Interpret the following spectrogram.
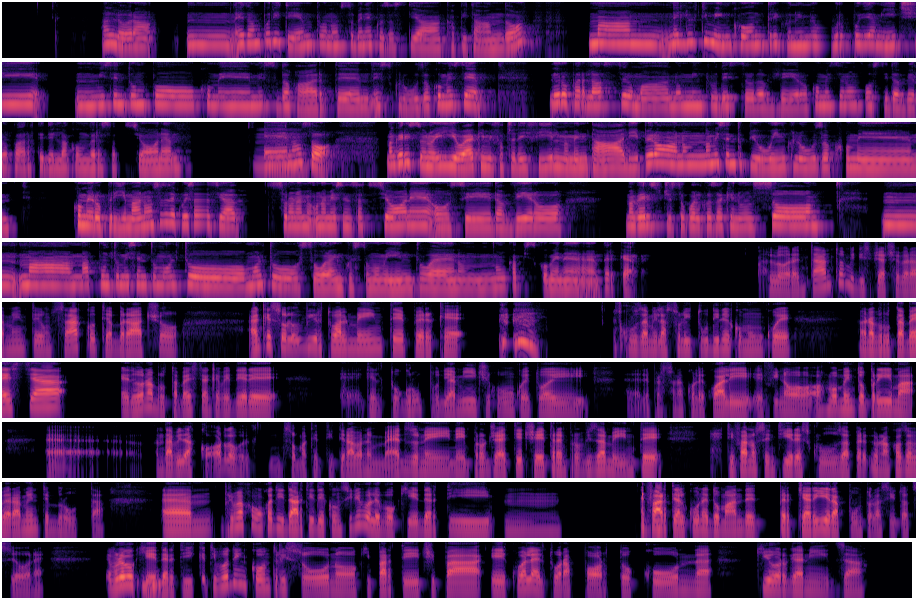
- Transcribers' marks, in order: tsk; tapping; throat clearing
- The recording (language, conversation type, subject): Italian, advice, Come ti senti quando ti senti escluso durante gli incontri di gruppo?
